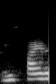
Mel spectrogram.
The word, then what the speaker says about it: inspire: Inspire is a verb, to inspire, right? So verbs are marked on, stress marked on the second syllable.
